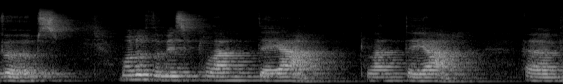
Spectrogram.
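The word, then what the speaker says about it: plantear: is Plante Plante um the ending is AR and that's where the beat goes but the E is also a a strong it's also a syllable it's a strong vow so it's Plante Plante it kind of means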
